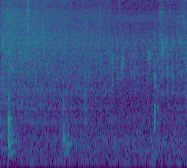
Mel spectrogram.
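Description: A steady sizzle of spice masala with Kashmiri chilli powder frying in a pan for potol chingri, pointed gourd with prawns, with a few soft stirring scrapes rising over the constant hiss.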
